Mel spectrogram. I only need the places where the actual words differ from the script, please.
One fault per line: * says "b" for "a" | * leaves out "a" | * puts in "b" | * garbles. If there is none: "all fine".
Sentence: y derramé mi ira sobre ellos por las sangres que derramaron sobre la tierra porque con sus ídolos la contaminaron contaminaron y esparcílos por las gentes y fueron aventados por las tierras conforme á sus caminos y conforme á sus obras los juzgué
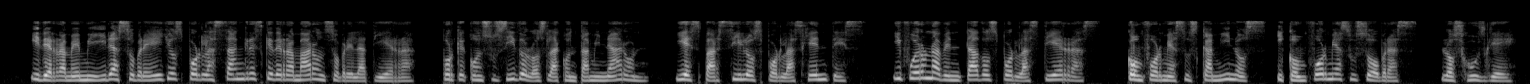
* leaves out "contaminaron"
